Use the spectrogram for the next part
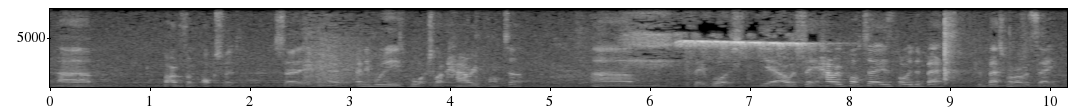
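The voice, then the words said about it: British accent. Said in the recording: “The lovely British accent.”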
